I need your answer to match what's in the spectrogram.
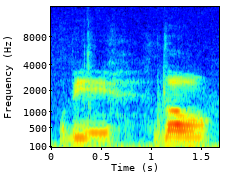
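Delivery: normal talking voice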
